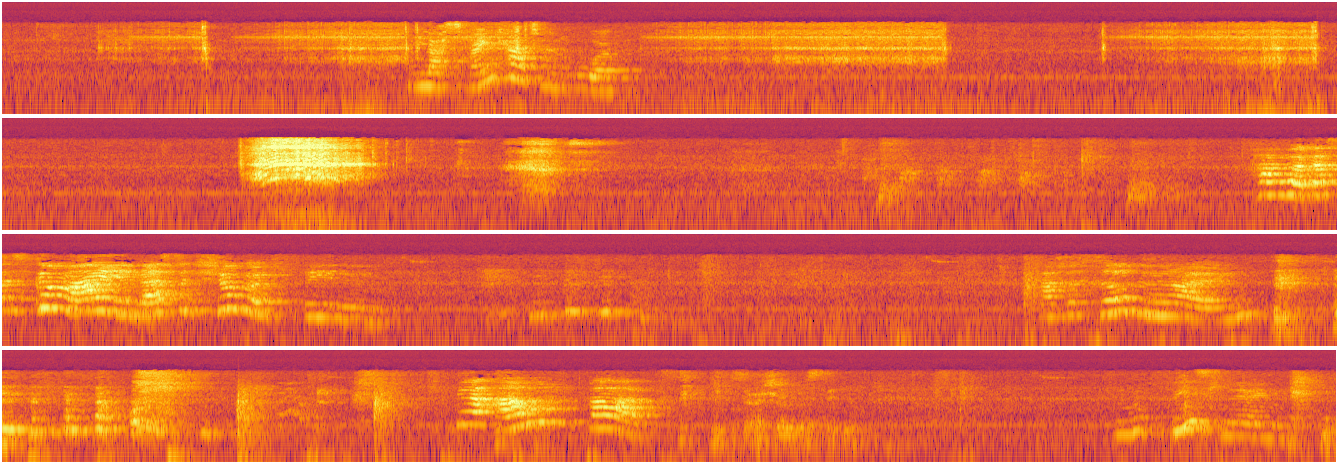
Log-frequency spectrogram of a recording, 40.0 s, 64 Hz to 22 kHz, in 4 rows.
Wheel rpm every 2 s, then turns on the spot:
0, 10, 10, 10, 10, 10, 20, 0, 0, 0, 0, 0, 0, 0, 0, 0, 0, 0, 0, 0.
4-8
